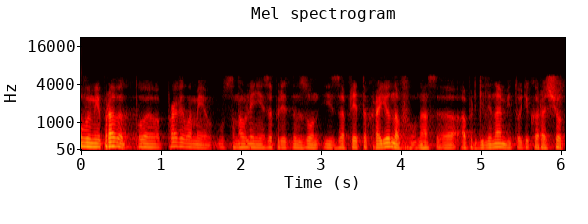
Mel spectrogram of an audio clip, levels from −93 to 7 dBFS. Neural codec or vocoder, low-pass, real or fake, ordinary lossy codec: codec, 24 kHz, 0.9 kbps, DualCodec; 5.4 kHz; fake; MP3, 32 kbps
